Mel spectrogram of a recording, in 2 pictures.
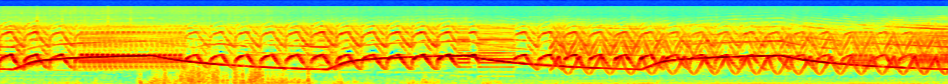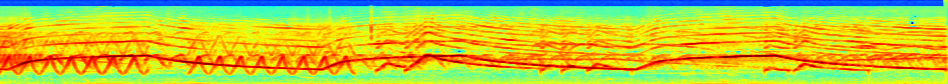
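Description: Several police car sirens sounding at once as a line of squad cars passes. A slow wail rises and falls about every five seconds, overlapped by faster yelp sirens sweeping several times a second.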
